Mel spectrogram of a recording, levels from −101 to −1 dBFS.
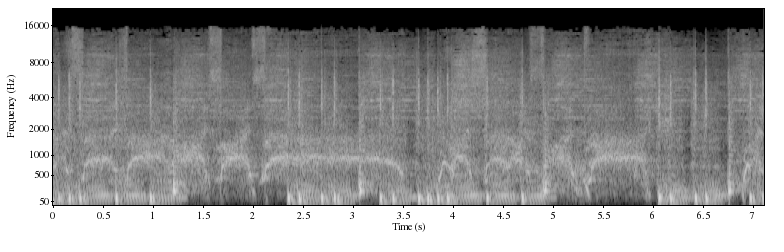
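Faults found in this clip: Gain pumping throughout: input gain likely far too high, fast limiter clamping on each loud sound. Gain swings roughly 5 dB under peaks, dynamics squashed.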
